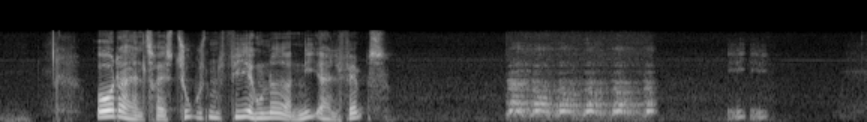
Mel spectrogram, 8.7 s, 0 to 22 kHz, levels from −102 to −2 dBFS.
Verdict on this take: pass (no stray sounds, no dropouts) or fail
fail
